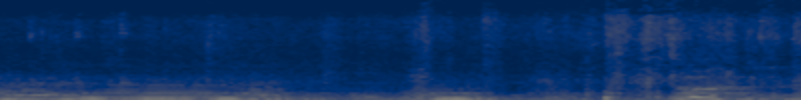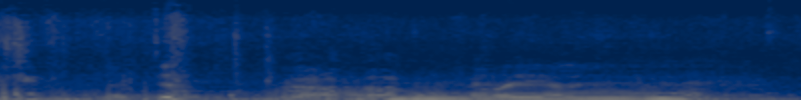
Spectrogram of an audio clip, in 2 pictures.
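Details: Enraged cow from an Indonesian livestock pen gives repeated low, nasal moos, one at the start and another near the end, with short rough grunts and clatter between them.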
